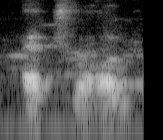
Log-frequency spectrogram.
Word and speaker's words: etrog: We all correct fruit to Britain is an etrog, or an esrog in the Ashkenazi pronunciation.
